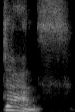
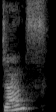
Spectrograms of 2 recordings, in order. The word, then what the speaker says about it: dance: got the word dance now if I took away the final silent if it went away that word I would have to pronounce in a different way because final silent e makes us pronounce C so if I took away the final side of me that um signal would no longer be there and that word would be dank so dance and large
